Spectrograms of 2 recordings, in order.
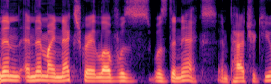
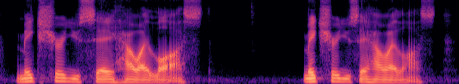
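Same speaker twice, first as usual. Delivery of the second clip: whispered, lower and quieter voice; 6 semitones lower, 5 dB quieter than usual. Retelling what a fighter said before a taped interview: imitating Rampage Jackson whispering. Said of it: "he leans over to me and whispers".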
